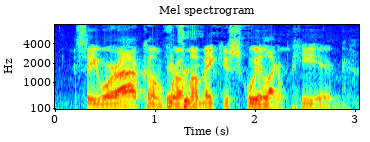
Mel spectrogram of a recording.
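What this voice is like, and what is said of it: Put-on Alabama accent. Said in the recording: “my Alabama voice ... how do you know that's from Alabama?”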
